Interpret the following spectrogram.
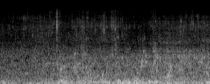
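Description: Water splashing and rushing along the hull of a surfski as it is paddled, with short splashes from the paddle strokes and wind rumbling on the microphone.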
